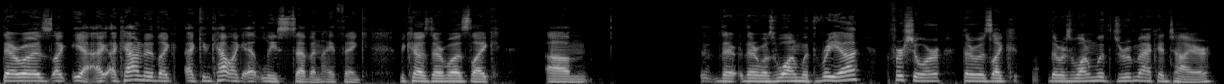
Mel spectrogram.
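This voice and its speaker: A man co-hosting a casual wrestling recap podcast, joking sarcastically and laughing easily between halting restarts. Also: fairly high pitch, fairly bright tone, clear, resonant tone, no room sound. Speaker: podcast co-host.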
